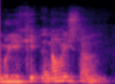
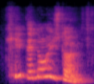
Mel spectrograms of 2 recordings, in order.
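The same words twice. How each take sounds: First: Said in the usual way. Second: Much higher, slow disbelieving echo of noise down; incredulous. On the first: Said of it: "put this letter out saying". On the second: Real, not acted. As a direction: repeat it like you can't believe anyone wrote it. Mocking the letter in disbelief.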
